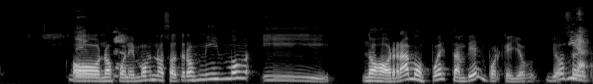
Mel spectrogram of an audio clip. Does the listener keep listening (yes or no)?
no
